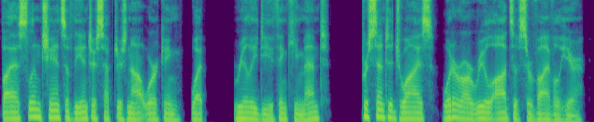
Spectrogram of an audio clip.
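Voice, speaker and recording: Man acting as a deep-voiced, sober news anchor. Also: fairly quick, dry recording, studio quality, natural voice. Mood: questioning. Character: sober male TV news co-anchor facing catastrophe. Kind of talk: dramatic live news broadcast acting.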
